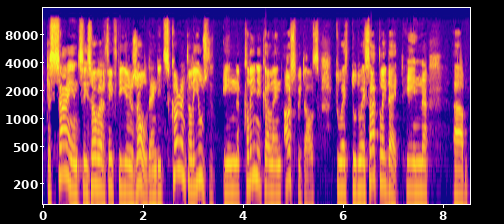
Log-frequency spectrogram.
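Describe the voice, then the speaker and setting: A man's voice: high-pitched, a bit bright. A man with an Italian accent, explaining his company as a founder being interviewed, in an emphatic, explanatory way. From Italy.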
